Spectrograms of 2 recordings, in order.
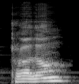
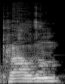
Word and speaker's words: Proudhon: Los nombres más famosos son Proudhon o Proudhon, depende de cómo si lo pronuncian en francés o en inglés.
